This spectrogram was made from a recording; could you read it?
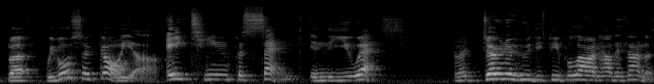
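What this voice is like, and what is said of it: British accent. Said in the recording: “We're in the UK because you can't tell by my accent.”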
